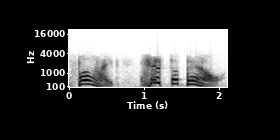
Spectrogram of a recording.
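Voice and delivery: high, slow shouted call to the timekeeper; calling the bell. Retold or imitated. Referee calling to the timekeeper, slow high shout.

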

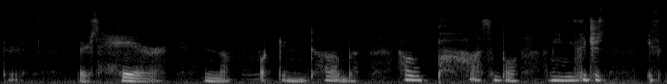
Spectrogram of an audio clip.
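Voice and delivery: hushed, voiceless venting; whisper. Real, not acted. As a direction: whisper it so the roommates won't hear. Venting about messy roommates, hushed.

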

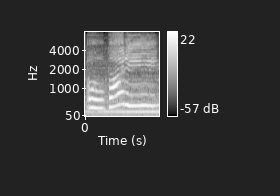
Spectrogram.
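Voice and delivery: high, slow drawn-out call; falsetto. Acted. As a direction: sing out the word. Searching for own body.

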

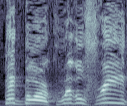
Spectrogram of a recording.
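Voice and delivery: high, loud urging; shouting. A narrator's reading. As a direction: shout up to someone in danger. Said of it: "the prairie dog shouted".

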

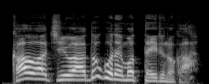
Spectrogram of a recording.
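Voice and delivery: stern interrogator. Acted. Chief interrogates.

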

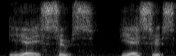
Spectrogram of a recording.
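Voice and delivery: Iesus said ee-ay-SOOS; biblical Greek pronunciation. Shown as a demonstration. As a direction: say Iesus as ee-ay-SOOS, accent on the end. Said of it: "in biblical Greek".

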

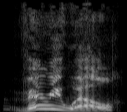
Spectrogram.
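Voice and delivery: very high, slow bird voice; agreeing pigeon. Acted. Pigeon agreeing to carry the puppet, high and slow.

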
